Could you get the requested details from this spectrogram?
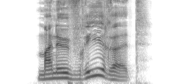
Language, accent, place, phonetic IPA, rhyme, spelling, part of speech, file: German, Germany, Berlin, [ˌmanøˈvʁiːʁət], -iːʁət, manövrieret, verb, De-manövrieret.ogg
- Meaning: second-person plural subjunctive I of manövrieren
